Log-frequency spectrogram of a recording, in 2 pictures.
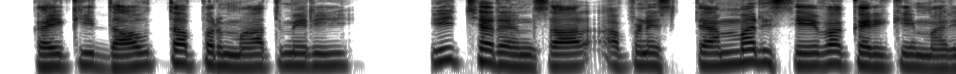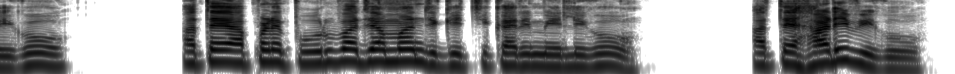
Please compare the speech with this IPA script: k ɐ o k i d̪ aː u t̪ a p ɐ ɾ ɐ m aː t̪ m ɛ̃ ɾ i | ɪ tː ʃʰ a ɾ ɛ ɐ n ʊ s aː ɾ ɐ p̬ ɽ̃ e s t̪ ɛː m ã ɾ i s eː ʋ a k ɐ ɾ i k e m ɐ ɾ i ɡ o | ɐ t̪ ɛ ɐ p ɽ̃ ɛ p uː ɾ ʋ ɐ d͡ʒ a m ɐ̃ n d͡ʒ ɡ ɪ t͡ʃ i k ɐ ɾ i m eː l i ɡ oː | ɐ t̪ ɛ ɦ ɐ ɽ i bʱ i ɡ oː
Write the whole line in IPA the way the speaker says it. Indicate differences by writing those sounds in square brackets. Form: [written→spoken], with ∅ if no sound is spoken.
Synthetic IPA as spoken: k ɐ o k i d̪ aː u t̪ a p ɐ ɾ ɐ m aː t̪ m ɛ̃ ɾ i | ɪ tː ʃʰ a ɾ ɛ ɐ n ʊ s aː ɾ ɐ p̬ ɽ̃ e s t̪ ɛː m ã ɾ i s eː ʋ a k ɐ ɾ i k e m ɐ ɾ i ɡ o | ɐ t̪ ɛ ɐ p ɽ̃ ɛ p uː ɾ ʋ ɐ d͡ʒ a m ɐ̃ n d͡ʒ ɡ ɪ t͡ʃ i k ɐ ɾ i m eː l i ɡ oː | ɐ t̪ ɛ ɦ ɐ ɽ i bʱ i ɡ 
